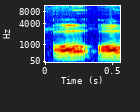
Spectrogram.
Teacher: ओ का उच्चारण स्थान कंठ और ओष्ठ होता है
